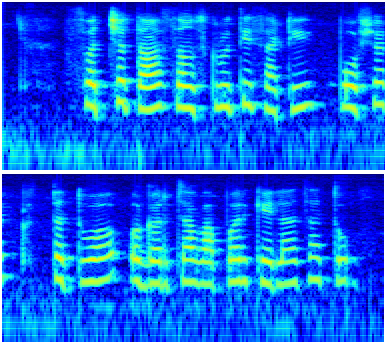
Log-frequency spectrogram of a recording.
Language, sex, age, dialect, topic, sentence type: Marathi, female, 18-24, Standard Marathi, agriculture, statement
